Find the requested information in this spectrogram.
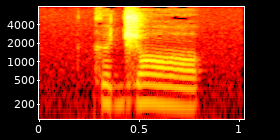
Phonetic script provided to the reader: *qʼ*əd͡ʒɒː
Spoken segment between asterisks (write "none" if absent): k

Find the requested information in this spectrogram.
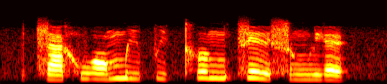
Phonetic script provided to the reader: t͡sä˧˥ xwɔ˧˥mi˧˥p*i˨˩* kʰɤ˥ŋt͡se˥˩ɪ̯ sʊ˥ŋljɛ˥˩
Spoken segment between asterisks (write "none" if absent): i˨˩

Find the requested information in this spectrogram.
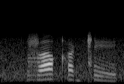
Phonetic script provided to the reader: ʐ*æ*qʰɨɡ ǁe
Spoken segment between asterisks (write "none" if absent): a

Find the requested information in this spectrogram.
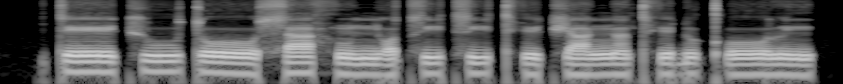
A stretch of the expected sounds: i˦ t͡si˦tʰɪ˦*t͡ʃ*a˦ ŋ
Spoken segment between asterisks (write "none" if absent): t͡ʃ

